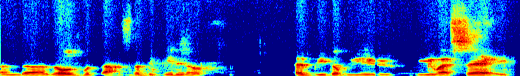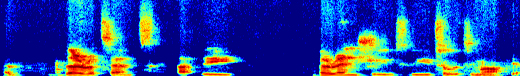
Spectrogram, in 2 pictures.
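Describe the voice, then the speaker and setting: With an English accent, a man speaks at a fairly quick pace in a medium pitch with ordinary pitch variation, breaking often with long pauses. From England. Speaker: utility industry executive. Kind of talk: podcast interview, storytelling.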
